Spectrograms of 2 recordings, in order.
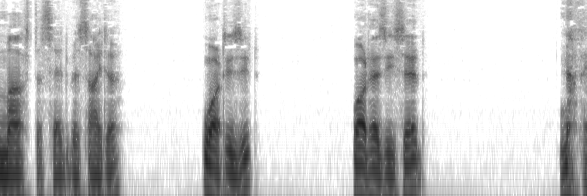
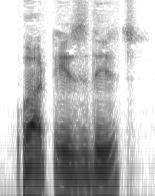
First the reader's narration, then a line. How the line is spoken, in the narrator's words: Lord Horn said, slowly as ever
